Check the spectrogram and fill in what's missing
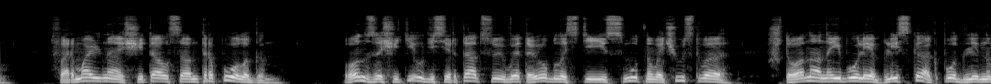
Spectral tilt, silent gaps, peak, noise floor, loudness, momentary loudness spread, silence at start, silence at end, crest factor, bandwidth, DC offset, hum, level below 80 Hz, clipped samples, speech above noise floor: -6 dB/octave; none; -4 dBFS; -72 dBFS; -17 LUFS; 6 LU; 0 s; 0 s; 14 dB; 10.5 kHz; under 0.1%; none; -44 dBFS; under 0.1%; 56 dB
